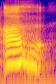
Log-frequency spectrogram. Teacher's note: இந்த ஹம்சா வந்து அக்கசல் ஹல்க்கு கீழ்த்தொண்டை, ஹ வந்து அதுவும் அக்கசல் ஹல்க்கு கீழ்த்தொண்டை. ஓகேவா, அப்போது ரெண்டுமே அந்த ஒரே இடத்துலேருந்து தான் வரக்கூடிய எழுத்துக்கள்.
